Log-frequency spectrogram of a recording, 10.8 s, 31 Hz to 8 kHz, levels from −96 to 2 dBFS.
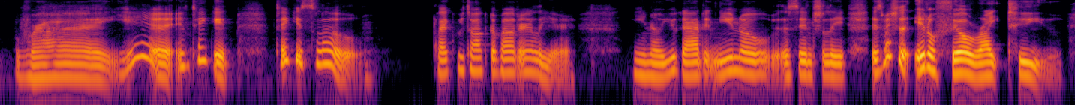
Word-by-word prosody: Right. 135 -3 -4
Yeah, 380 - +1
and 245 - -4
take 330 -1 -4
it - - +1 0.4
take 330 - -1
it - - +1
slow, 300 - -2 0.7
like 165 0 -3
we 200 - -6
talked 190 -3 -5
about 175 0 -2
earlier, 165 -10 -4 0.6
you 155 -3 -5
know, 145 -2 -1
you 160 +8 -1
got 150 -4 0
it - - -3
and, 155 - -3
you 185 +4 +1
know, 165 -4 0
essentially 145 -1 -1 0.3
especially 410 - +2
it'll 215 - +7
feel 170 -2 +7
right 145 +1 +2
to 315 - 0
you, 275 -2 -3
170 Hz, 155 wpm, -21 LUFS, -, 0.7 s, it'll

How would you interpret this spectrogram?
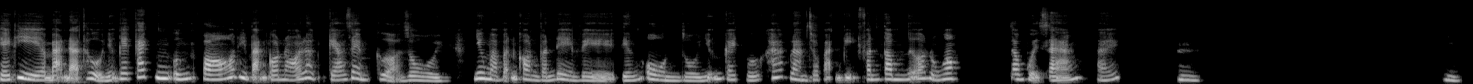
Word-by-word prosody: Thế 215 -1 +3
thì, 260 -9 +8
à, 200 - 0
bạn - - +3
đã - - +5
thử 270 -4 +1
những 180 - -1
cái 260 0 +1
cách 335 +1 +2 0.2
ứng 245 +1 +3
phó 240 +7 +4
thì 315 - +6
bạn 310 +1 +1
có 215 - 0
nói 220 +4 -1
là 295 -1 +2
kéo 210 0 -2
rèm 245 -4 -1
cửa 225 -4 -2
rồi, 170 -3 -2 0.2
nhưng 275 0 +5
mà 225 -5 +1
vẫn 300 +10 -2
còn 230 -6 -1
vấn 185 +1 -3
đề 230 -6 -1
về 130 - -2
tiếng 185 +1 -1
ồn, 200 -10 0
rồi 170 -1 -1
những 265 +8 -1
cái 215 -1 -4
thứ 185 +2 -3
khác 315 0 -2
làm 220 -5 0
cho 210 +2 -7
bạn - - -6
bị 305 0 0
phân 225 0 -2
tâm 225 -2 +2
nữa, 280 +2 0
đúng 215 -3 -2
không? 260 +1 +2 0.5
Trong 235 -1 0
buổi - - -1
sáng, 245 +8 +1 0.2
đấy. 210 +9 -5 0.6
Ừm. 205 -3 -4 2.4
Ừm. 185 -4 -4
225 Hz, 200 wpm, -22 LUFS, 195-260 Hz, 2.4 s, thì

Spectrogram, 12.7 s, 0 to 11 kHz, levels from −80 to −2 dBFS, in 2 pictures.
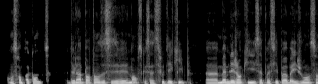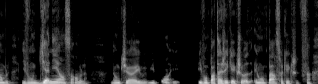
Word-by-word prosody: On 120 - -3
se - - -5
rend 130 - +1
pas 155 +4 -2
compte, 170 -1 -3 0.3
de 115 +2 -2
l'importance 135 +2 +1
de 120 - +1
ces 115 -1 -3
événements 115 +5 +2
parce 125 -3 -9
que 105 - -9
ça 100 0 -4
soude 145 +6 -5
l'équipe, 125 +2 -2 0.4
heu, 105 0 -1
même 145 +5 +4
les 150 - +5
gens 145 +1 +4
qui 125 -3 +1
s'appréciaient 120 0 -2
pas, 130 +1 +1
bah, 110 -2 0
ils 105 - 0
jouent 120 +5 -1
ensemble, 120 -3 0 0.2
ils 105 - -4
vont 105 0 +1
gagner 160 +10 +6
ensemble, 130 -2 -3 0.5
donc 115 +1 -2
heu, 110 -1 +2
ils 110 - +1
v 105 0 -6
ils 110 -2 -4
font 135 -1 -3
i 105 -1 -15 0.4
ils 120 - +3
vont 120 +1 +3
partager 145 0 +3
quelque 130 -2 0
chose 160 - -1
et 130 - -1
on 115 -1 +2
part 155 +8 +2
sur 125 - -5
quelque 115 -2 -4
chose - - -10
enfin. - - -7
120 Hz, 230 wpm, -26 LUFS, 110-140 Hz, 0.5 s, gagner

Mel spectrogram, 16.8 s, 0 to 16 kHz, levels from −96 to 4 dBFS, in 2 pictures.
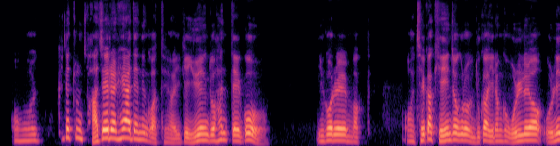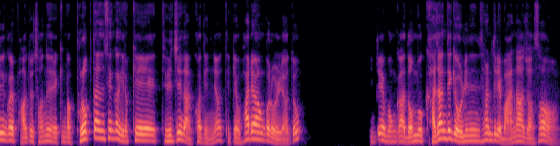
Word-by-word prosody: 어 145 +2 -9 0.3
근데 220 +4 -2
좀 220 -2 -4
자제를 210 +1 +6
해야 215 +2 +6
되는 180 -4 -2
것 155 - -6
같아요. 110 -4 -7
이게 100 +3 -4
유행도 150 +5 +2
한때고 155 - 0 0.7
이거를 150 +1 +4
막 120 -2 -10 0.6
어 135 -1 -10
제가 155 +7 +1
개인적으로 155 -3 +1
누가 140 +5 0
이런 135 +1 -4
거 135 - -8
올려 145 +7 +3
올리는 165 +9 +1
걸 155 -1 +1
봐도 115 +1 -5
저는 125 +5 -5
이렇게 120 +1 -7
막 120 -1 -6
'부럽다.'는 195 +4 +1
생각이 195 -4 -1
이렇게 150 +2 +1
들진 155 +4 -2
않거든요 115 +11 -6
되게 110 - -7
화려한 180 - +1
걸 155 - 0
올려도. 90 -1 -5 1.0
이게 160 +7 -3
뭔가 130 -2 -3
너무 140 +4 0
과장되게 195 -1 +2
올리는 140 +2 -1
사람들이 160 +1 -2
많아져서 110 - -4
145 Hz, 355 characters per minute, -22 LUFS, 125-165 Hz, 1.0 s, 자제를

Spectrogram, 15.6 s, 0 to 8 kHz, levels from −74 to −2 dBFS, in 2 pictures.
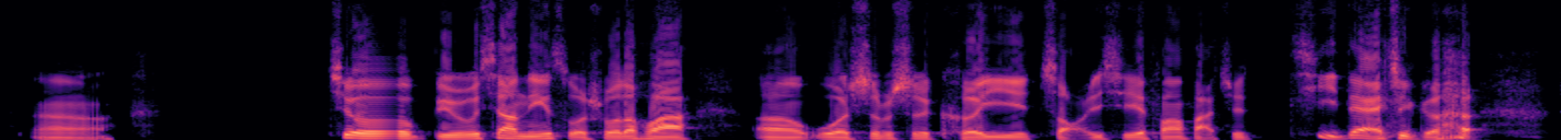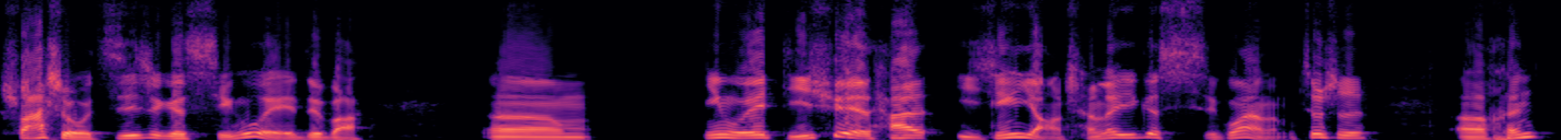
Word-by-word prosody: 嗯。 85 -3 -5 1.1
就 130 -5 +4
比 110 0 -3
如 115 +4 +3
像 130 0 +3
您 120 +2 +3
所 130 - -2
说 110 - 0
的 115 - +4
话， 105 -4 +3 0.3
呃， 95 -1 0
我 95 -1 0
是 95 +7 0
不 110 - -2
是 110 0 0
可 95 - 0
以 95 -3 +2
找 85 - -5
一 - - -2
些 105 +2 -1
方 110 +1 -1
法 - - -2
去 95 -2 -8 0.2
替 - - -4
代 - - +4
这 - - +1
个 - - 0 0.4
刷 - - +2
手 100 - +3
机 135 - -1
这 155 -1 -1
个 120 -1 +3
行 120 - -4
为， 80 - +1
对 100 +3 0
吧？ - - -1 0.6
嗯， 100 -2 +1 0.5
因 165 +2 0
为 155 +2 +4
的 135 -3 -1
确 125 - +4
它 150 +4 +2
已 100 - -4
经 165 - +1
养 175 - 0
成 - - -5
了 155 - +2
一 165 - +1
个 195 -2 -1
习 90 - -9
惯 - - -1
了， - - -11
就 190 -1 0
是， 145 -4 -3 0.4
呃， 105 -1 +2
很 190 - -1
110 Hz, 215 characters per minute, -24 LUFS, 100-145 Hz, 1.1 s, 就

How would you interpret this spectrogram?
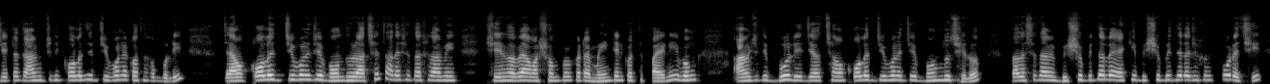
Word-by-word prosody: যেটা 175 +2 -4 0.2
আমি 185 +1 0
যদি 200 0 -7
কলেজের 200 +2 +1
জীবনের 205 +2 -1
কথা 190 0 -4
খ - - -13
বলি 150 - -2 0.4
যে, - - -3
আমার 170 0 +3
কলেজ 210 +1 +7
জীবনে 220 0 +3
যে - - +7
বন্ধুরা 180 +1 +4
আছে, 245 - -7
তাদের 215 -4 0
সাথে 200 -2 -3
আসলে 195 0 0
আমি 190 0 0 0.4
সেইভাবে 180 +1 +2
আমার 170 -1 0
সম্পর্কটা 180 0 -1
মেইনটেইন 180 +5 0
করতে 180 - -3
পারিনি 150 +7 +2
এবং 195 +1 +3 0.5
আমি 170 - +4
যদি 200 +1 -4
বলি 210 -3 +5
যে, 175 - +1
হচ্ছে 180 +2 -9
আমার 180 -1 -1
কলেজ 200 +2 +3
জীবনে 200 +1 +1
যে 195 - +1
বন্ধু 195 +3 +2
ছিল, 140 0 -4 0.4
তাদের 180 +1 +1
সাথে 210 -1 -1
আমি 190 - +1
বিশ্ববিদ্যালয়ে, 210 +3 +1
একই 210 +2 -6
বিশ্ববিদ্যালয়ে 205 0 -1
যখন 200 0 -7
পড়েছি, 190 -5 0
195 Hz, 210 wpm, -22 LUFS, 180-205 Hz, 0.5 s, কলেজ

